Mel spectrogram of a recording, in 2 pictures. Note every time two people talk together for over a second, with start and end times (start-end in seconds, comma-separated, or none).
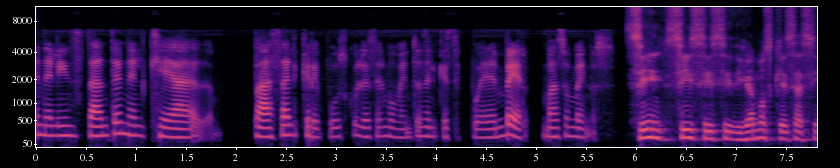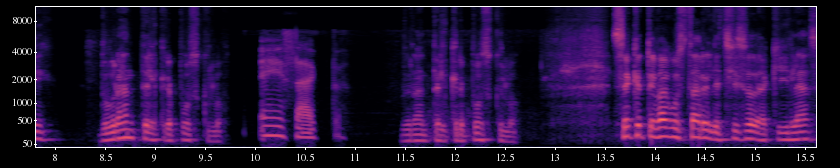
none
